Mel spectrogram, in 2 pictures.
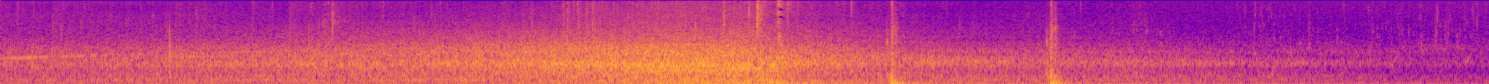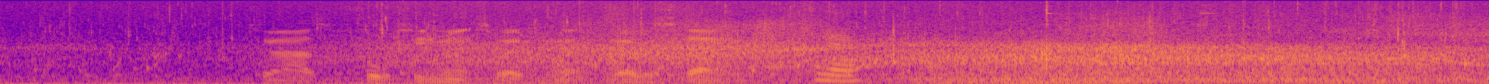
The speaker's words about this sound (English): The sound of the lapping water you can hear is the sound of Loch Ness. We can see some coppery shallows here on the southeastern side.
